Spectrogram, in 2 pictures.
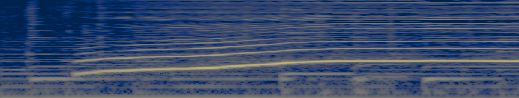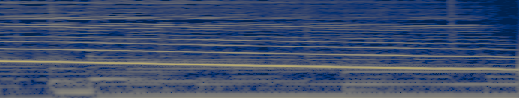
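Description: A single loud, sustained evacuation alarm siren at the SpyKid's headquarters wails. It climbs in pitch over the first two seconds, then slowly sinks back down, holding steady for about seven seconds with a howl-like tone and no talking.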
